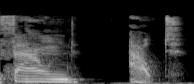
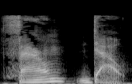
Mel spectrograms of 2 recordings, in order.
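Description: First: The two words are said separately, without linking. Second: The D is linked onto the start of out. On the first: "I don't say found out" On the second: "The D on the end of found really goes with out"

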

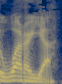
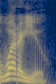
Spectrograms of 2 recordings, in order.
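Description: First: The last word is reduced to 'ya'. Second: The last word is a full 'you'. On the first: "But usually we say" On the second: "We could say"

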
